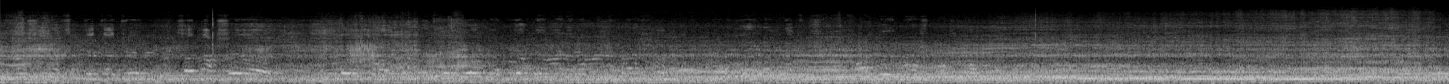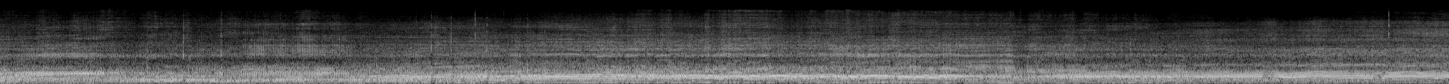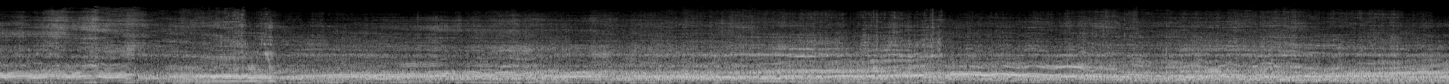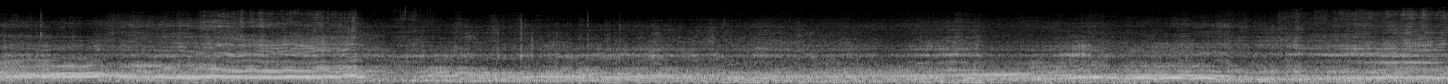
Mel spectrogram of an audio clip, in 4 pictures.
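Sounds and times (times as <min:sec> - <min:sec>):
motorcycle engines revving: 0:00.0 - 0:57.9.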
